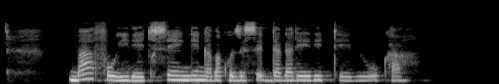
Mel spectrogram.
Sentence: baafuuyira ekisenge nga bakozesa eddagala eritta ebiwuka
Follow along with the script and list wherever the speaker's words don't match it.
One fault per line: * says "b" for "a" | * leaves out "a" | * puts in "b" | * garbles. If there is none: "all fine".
all fine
